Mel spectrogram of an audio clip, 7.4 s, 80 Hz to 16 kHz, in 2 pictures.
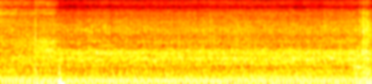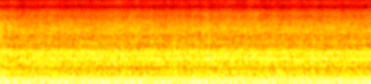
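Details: Ariens Sno-Tek 24-inch snowblower, model 920402, 208 cc engine, after the impeller clunking fix: smooth, even engine drone with augers and impeller turning, no clunk or rattle; auger and impeller running healthy.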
